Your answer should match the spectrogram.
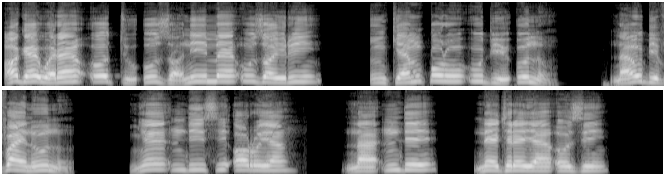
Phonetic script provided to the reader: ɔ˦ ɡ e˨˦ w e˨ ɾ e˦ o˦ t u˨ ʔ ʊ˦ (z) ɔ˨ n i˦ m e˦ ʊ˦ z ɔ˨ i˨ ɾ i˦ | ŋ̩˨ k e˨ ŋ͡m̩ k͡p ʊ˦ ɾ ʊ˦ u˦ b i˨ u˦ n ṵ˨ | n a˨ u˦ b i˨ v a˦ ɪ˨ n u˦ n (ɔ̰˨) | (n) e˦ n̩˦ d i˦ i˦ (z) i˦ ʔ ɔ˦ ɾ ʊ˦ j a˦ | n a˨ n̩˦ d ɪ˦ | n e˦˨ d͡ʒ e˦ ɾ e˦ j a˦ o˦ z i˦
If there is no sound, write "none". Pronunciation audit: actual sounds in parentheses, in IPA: z, ṵ˨, ɲ, s

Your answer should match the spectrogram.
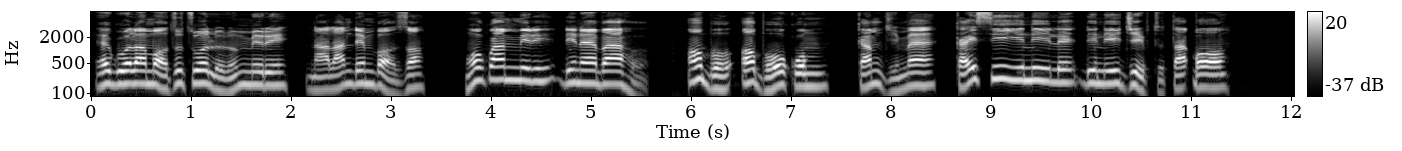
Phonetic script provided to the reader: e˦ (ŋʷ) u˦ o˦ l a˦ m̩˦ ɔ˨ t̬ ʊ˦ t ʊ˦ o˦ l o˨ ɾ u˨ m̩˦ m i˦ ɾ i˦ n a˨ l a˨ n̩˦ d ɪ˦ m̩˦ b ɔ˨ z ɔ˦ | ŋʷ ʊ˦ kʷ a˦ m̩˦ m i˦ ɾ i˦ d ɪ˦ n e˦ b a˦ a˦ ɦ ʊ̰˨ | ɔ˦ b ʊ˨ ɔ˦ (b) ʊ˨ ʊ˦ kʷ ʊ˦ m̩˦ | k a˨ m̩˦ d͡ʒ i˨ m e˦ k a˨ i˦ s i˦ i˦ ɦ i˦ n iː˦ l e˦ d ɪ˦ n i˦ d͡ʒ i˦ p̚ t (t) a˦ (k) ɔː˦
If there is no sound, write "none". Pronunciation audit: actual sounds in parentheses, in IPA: ɡʷ, b, t, k͡p

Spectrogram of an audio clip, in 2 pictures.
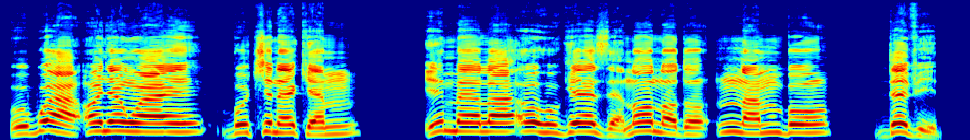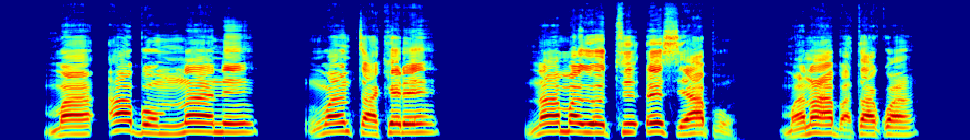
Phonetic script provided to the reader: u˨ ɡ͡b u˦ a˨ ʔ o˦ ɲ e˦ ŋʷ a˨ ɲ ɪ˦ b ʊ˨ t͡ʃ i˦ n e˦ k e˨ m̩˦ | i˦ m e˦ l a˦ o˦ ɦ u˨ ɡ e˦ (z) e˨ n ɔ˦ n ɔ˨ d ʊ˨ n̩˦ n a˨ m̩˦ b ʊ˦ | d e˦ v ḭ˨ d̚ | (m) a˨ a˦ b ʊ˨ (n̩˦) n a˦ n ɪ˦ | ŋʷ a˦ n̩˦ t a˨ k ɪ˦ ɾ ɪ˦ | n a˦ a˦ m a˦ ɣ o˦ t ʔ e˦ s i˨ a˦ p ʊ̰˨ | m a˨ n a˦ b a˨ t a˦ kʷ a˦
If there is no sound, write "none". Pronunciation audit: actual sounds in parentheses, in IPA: z, m, m̩˦

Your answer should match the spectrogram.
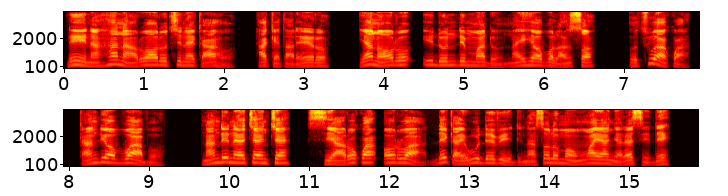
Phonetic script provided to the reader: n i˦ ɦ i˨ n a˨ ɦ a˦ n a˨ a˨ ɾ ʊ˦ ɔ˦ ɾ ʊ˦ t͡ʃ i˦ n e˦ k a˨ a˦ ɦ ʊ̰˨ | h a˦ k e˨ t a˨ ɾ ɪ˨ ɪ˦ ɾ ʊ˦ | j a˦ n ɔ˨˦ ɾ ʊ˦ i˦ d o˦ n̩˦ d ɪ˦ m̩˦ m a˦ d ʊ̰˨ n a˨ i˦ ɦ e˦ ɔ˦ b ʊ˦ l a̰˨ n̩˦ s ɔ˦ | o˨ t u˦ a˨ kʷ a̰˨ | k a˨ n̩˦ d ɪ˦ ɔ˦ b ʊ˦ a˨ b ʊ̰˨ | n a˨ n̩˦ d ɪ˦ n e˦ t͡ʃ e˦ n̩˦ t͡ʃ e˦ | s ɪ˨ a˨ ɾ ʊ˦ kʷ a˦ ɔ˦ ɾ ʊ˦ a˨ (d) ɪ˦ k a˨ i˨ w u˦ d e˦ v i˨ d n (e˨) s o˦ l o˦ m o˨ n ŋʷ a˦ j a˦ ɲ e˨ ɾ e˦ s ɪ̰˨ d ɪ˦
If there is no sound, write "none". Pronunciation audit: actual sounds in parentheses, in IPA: d, a˨

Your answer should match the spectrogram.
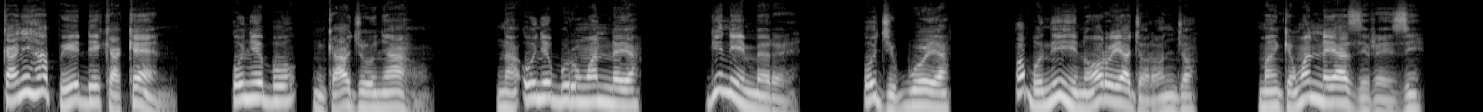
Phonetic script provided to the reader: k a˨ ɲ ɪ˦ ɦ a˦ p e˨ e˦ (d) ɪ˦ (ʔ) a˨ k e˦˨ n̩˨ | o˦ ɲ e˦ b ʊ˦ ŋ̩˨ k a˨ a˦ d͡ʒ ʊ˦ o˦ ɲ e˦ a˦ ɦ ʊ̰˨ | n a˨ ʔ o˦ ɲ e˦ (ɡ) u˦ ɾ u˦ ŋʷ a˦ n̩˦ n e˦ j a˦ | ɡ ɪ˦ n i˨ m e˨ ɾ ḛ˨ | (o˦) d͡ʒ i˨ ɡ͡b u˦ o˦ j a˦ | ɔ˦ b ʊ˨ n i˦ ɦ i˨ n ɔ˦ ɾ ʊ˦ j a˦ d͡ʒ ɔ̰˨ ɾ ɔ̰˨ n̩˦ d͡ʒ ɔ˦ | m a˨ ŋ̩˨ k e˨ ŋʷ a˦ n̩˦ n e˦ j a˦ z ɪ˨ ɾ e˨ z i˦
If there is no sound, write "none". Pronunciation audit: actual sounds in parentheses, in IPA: d, k, ɡ͡b, o˦

